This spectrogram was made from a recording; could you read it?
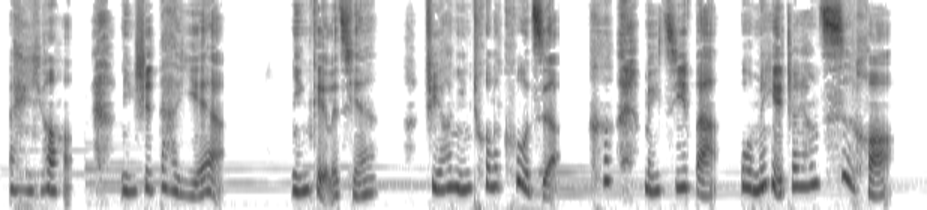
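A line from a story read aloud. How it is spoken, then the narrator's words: Flirtatious laughing. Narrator (Chinese): 浪浪地笑着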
